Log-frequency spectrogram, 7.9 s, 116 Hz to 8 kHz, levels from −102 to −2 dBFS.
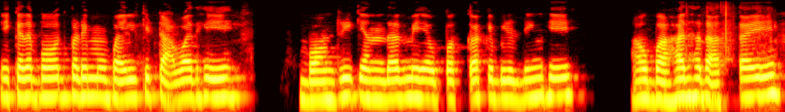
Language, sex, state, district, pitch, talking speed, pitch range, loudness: Chhattisgarhi, female, Chhattisgarh, Jashpur, 205 Hz, 160 wpm, 195-210 Hz, -20 LUFS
